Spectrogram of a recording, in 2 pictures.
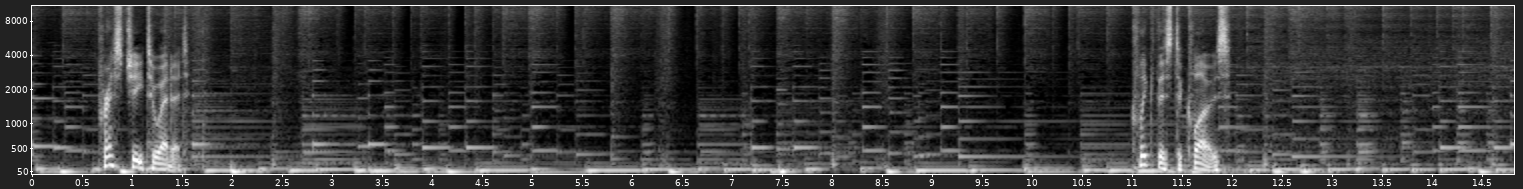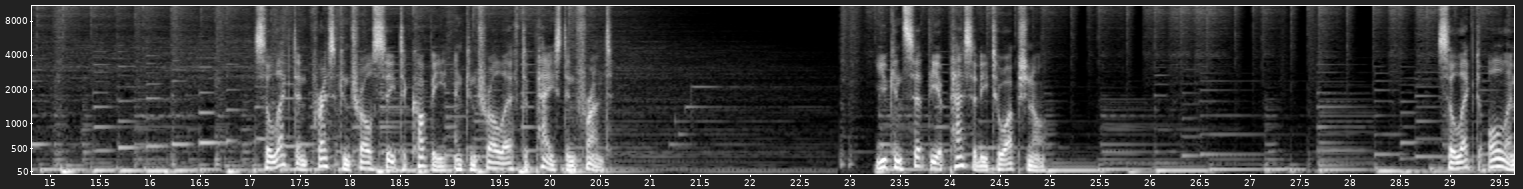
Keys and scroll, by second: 0.5 g, 14.3 v, 15.4 space, 18.3 ctrl+c, 20.2 ctrl+f, 24.7-25.5 typing, 26.2 Return.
